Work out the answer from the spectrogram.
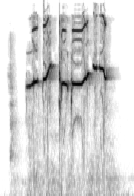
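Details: Oriental magpie-robin singing a wild-style song to call the flock: loud, clear whistled phrases, a sustained rising whistle broken by sharp slurred notes and short chirps across about two seconds, then silence.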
